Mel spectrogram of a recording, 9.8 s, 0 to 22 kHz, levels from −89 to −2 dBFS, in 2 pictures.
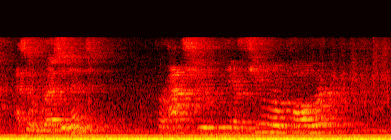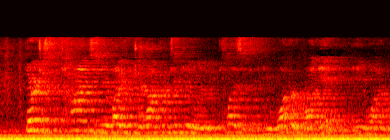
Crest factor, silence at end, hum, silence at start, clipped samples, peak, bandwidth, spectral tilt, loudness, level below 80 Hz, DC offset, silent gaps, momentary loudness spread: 12 dB; 0 s; none; 0 s; under 0.1%; -16 dBFS; 7.6 kHz; -5 dB/octave; -34 LUFS; -30 dBFS; under 0.1%; none; 4 LU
